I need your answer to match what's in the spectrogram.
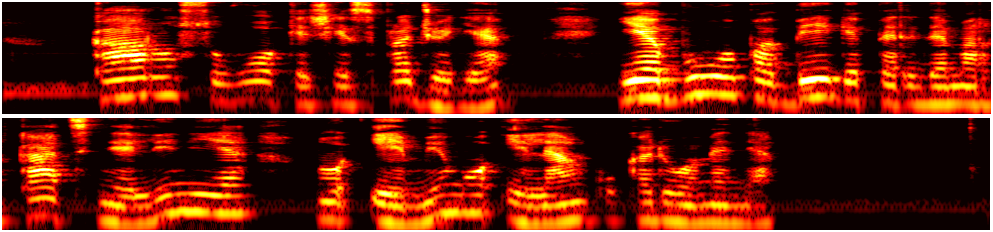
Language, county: Lithuanian, Šiauliai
